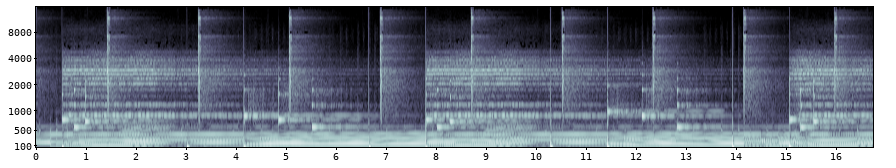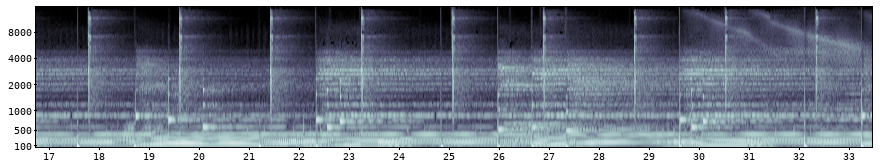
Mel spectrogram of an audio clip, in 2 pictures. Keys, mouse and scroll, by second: 0.1 scroll down 1, 4.1 click, 6.7 click, 10.2 click, 10.9 scroll down 1, 11.4 scroll up 1, 12.3 scroll up 1, 14.5 click, 14.9 space, 17.3 click, 19.3 KP_4, 20.3 KP_Enter, 20.9 KP_5, 22.1 KP_Enter, 22.6 KP_0, 23.4 KP_Enter, 24.1 KP_6, 24.4 KP_2, 25.1 KP_Enter.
